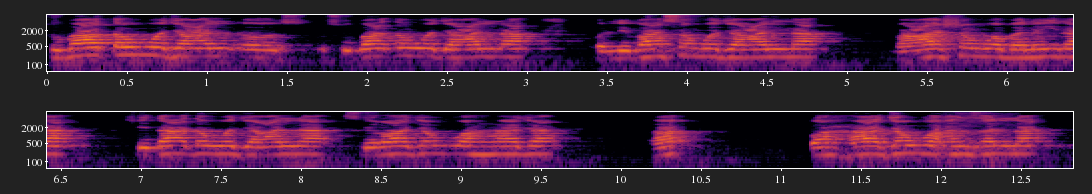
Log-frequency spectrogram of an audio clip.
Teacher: इदगाम ताम का मतलब है कि नून साकिन या तनवीन के बाद वाव और या जब आएगा तो खलफ उसमें इदगाम ताम करेगा, यानी गुन्ना नहीं करेगा।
